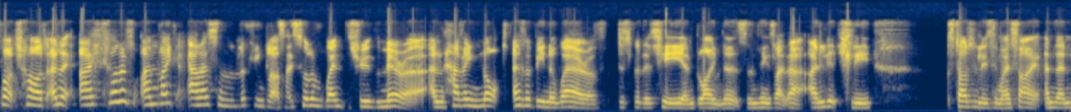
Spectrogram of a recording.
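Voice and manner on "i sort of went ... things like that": ordinary delivery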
